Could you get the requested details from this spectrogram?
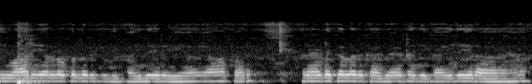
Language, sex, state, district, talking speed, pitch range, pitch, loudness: Hindi, male, Haryana, Rohtak, 205 wpm, 140-150 Hz, 145 Hz, -16 LUFS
